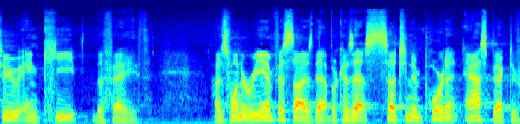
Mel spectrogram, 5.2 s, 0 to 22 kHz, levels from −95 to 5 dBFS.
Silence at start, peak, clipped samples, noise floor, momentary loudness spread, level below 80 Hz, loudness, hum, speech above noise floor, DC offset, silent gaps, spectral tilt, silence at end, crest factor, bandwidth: 0 s; -12 dBFS; under 0.1%; -57 dBFS; 10 LU; -64 dBFS; -29 LUFS; none; 28 dB; under 0.1%; none; -3.5 dB/octave; 0 s; 18 dB; 16.5 kHz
